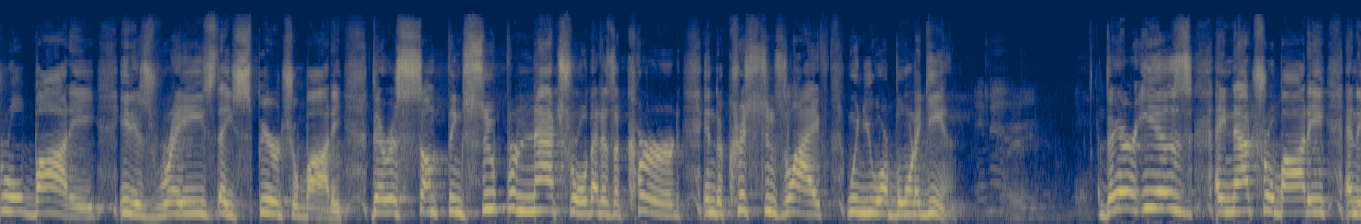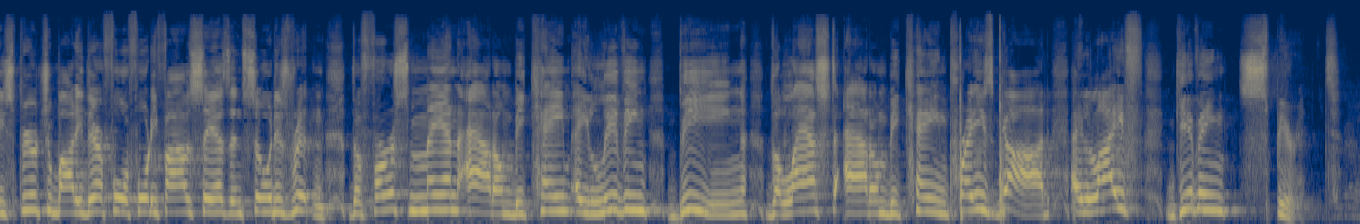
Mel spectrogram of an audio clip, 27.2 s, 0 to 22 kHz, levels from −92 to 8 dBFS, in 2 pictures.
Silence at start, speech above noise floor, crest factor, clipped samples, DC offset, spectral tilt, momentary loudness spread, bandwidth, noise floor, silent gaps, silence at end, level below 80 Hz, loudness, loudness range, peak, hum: 0 s; 33 dB; 12 dB; under 0.1%; under 0.1%; -4 dB/octave; 6 LU; 16 kHz; -55 dBFS; none; 0.25 s; -66 dBFS; -22 LUFS; 2 LU; -10 dBFS; none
